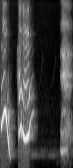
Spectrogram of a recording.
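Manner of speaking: tiny, loud, very high fairy voice. Voicing a little fairy who looks up at the party: little fairy voice. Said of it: "one of the little fairies kinda looks up".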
